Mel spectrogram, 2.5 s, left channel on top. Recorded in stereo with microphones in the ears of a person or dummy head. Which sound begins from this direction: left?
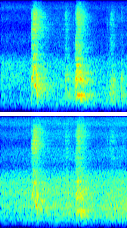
A zipper, at 0.6 s.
